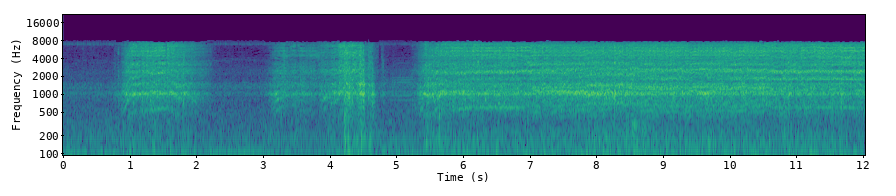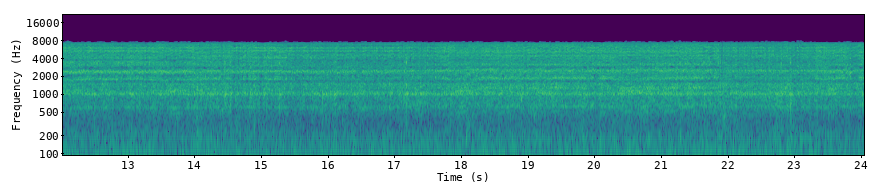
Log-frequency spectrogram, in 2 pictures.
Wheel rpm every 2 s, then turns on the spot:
40, 30, 40, 150, 160, 160, 160, 160, 160, 170, 160, 160.
none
